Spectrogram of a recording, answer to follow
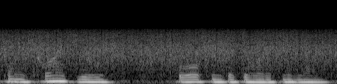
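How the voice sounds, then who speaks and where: An actor playing an earnest, lovesick man longing for his dead beloved in a 1940s radio drama, halting and uneasy. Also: fairly low pitch, fairly even intonation, over loud music, natural voice. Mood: relieved, yearning. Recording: noisy, dull 1940s radio recording, rain-like hiss.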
